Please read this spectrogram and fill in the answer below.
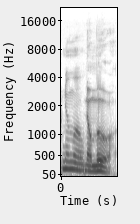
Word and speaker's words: Nomu: you have the issu South Nu mu oh numu okay okay so I have the spelling right okay got it but it's like you pronounce it numu means growth numu okay like the listenership of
